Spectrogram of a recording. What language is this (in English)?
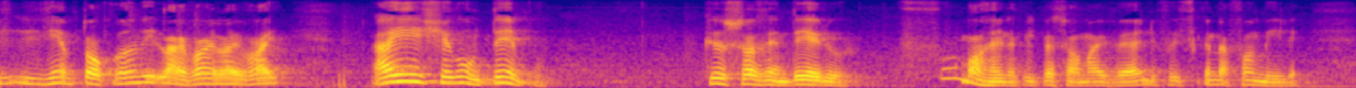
Portuguese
